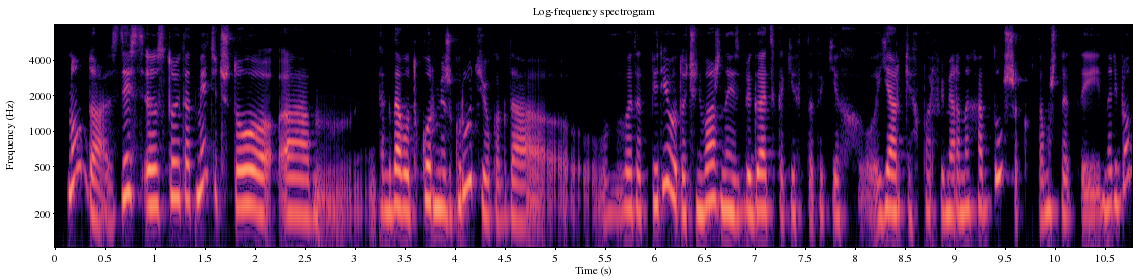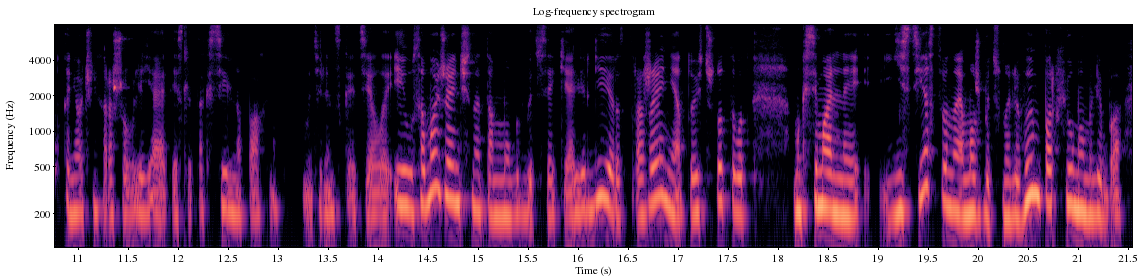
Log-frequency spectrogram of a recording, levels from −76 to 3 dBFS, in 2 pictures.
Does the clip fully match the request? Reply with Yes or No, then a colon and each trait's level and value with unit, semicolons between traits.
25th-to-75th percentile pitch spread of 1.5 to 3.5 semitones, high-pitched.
Yes: average, 3.2 semitones; high, 215 Hz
